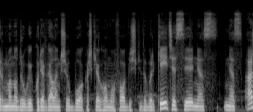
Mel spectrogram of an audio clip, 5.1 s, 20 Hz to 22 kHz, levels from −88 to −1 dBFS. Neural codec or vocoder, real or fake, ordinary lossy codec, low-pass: none; real; Opus, 64 kbps; 14.4 kHz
